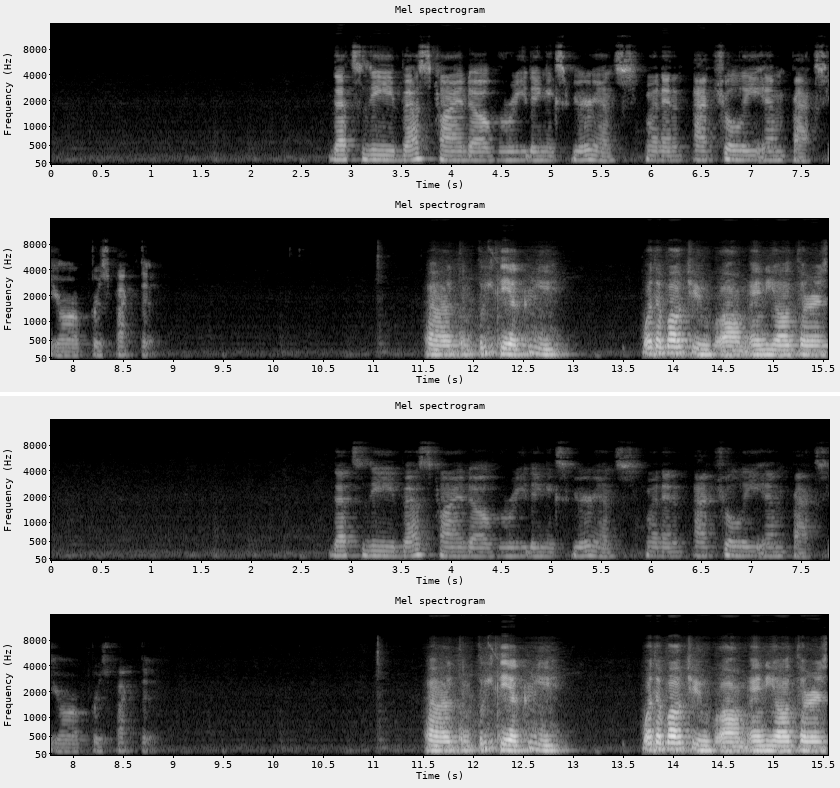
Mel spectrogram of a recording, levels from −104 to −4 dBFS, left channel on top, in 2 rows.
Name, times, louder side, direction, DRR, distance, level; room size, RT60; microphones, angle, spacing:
voice 1, 2.8-8.8, left 6 dB, 85° left, 0.6 m, -43 dB
voice 2, 11.5-13.0 13.7-15.5, right 3 dB, 20° right, 0.4 m, -27 dB
14.0 x 5.0 x 5.8 m
head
